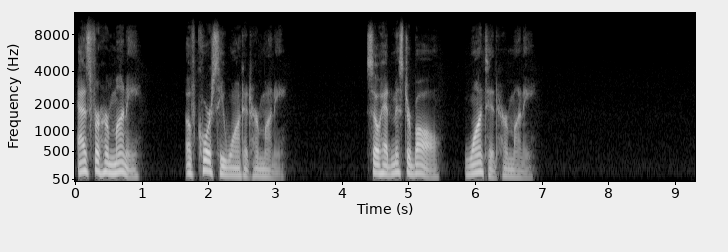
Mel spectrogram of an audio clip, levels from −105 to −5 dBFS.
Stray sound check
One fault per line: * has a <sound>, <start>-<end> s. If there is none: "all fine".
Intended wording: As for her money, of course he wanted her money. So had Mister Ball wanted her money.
all fine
